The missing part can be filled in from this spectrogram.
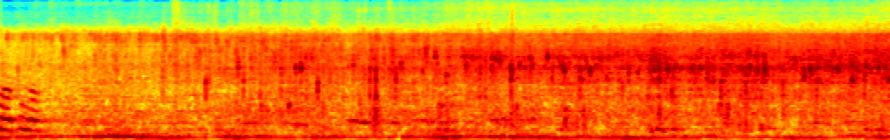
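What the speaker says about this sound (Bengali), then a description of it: "চিকেনের আলু ভাজা হচ্ছে চিকেনের আলু" Potatoes frying for chicken curry, a steady broadband sizzle of oil that runs unbroken and fairly close, with faint clinks and stirring sounds in the pan.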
